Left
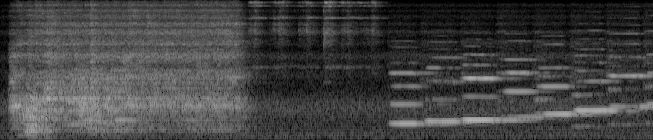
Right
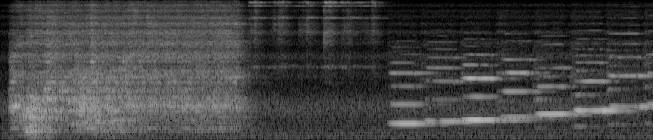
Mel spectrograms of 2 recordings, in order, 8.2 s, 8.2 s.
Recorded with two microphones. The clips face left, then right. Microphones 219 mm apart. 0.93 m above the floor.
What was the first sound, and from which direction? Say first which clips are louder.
A toilet flushing: even; 5° right (ahead or behind).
